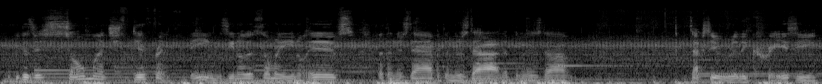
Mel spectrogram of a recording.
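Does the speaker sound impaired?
No.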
